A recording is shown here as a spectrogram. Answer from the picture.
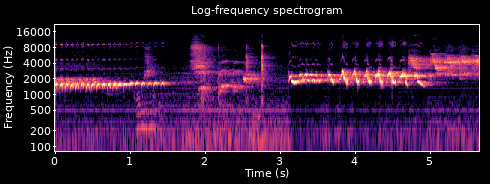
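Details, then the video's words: White-rumped shama singing a master lure song: a pulsing whistled trill, sharp clicks and chips, then a rapid rising and falling whistled warble. "Murai Batu Masteran sekali Pancing Langsung GACOR"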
